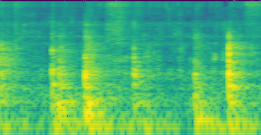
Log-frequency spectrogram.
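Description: A spicy garden tomato curry boils on high heat in a pan, with several sharp bubbling pops and splutters at an uneven rhythm, close and fairly quiet.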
